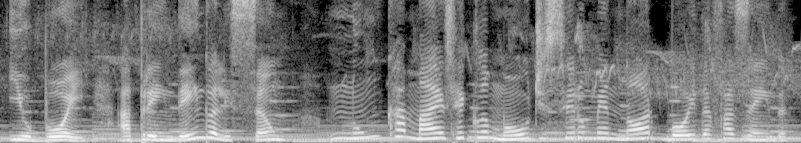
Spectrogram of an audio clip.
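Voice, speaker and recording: A Brazilian woman narrates a children's fable from a script. Her voice sits fairly high, and clear music plays behind her throughout. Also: lively intonation, moderate pace.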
